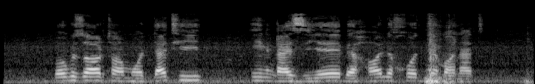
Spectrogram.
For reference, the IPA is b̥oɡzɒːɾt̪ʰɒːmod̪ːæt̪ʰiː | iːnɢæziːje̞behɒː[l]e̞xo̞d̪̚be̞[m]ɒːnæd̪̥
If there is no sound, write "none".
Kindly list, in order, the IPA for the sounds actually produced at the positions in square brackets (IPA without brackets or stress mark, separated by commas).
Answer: l, m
